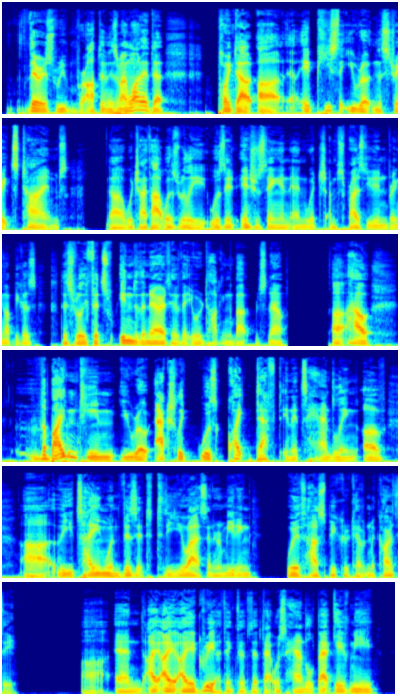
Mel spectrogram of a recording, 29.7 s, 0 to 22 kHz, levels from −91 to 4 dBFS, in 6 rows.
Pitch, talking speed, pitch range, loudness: 95 Hz, 200 wpm, 85-100 Hz, -23 LUFS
